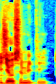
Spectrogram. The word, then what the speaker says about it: Yosemite: ¿Cómo se pronuncia? – Eh, el Parque Nacional este. No, idea, pregúntale yo, Yosemite. Yo creo que es algo como Yosemite. – sí, Yosemite. Acaba en...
